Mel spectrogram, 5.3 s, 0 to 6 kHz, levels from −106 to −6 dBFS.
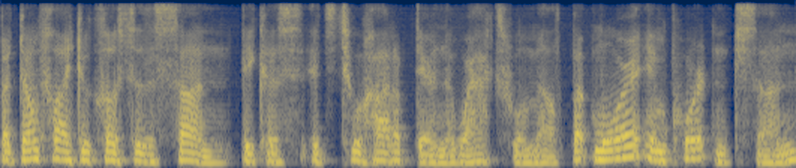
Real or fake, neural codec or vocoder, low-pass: fake; vocoder, 24 kHz, 100 mel bands, Vocos; 5.4 kHz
